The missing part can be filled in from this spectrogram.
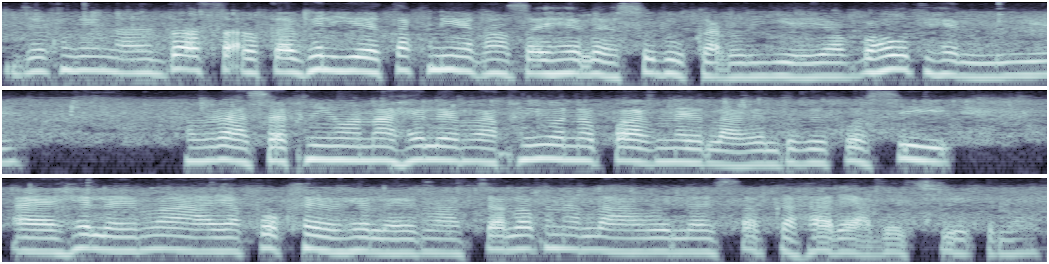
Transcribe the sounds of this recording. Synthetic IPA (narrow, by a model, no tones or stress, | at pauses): d͡ʒekʰninad̪əsːa̰lkebʱelijet̪əkʰnienãsə̃ɦelesuɾukəɾlijejabəɦut̪ɦelːije | həmɾasə̃əkʰnionaɦelɛmeəkʰnionapəɾnɛlaɡeld̪əbekosi | aɦeləmajapokʰeɾɦeləmat͡ʃəloknelaɦɦojləsəb̚ʱkeɦəɾja̰d̪ɛ̰t͡ʃʰiekne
